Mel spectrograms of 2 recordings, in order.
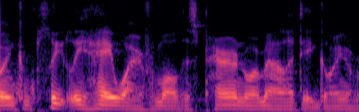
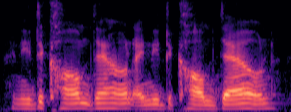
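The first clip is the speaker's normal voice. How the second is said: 1 rising panic; 4 semitones higher, 7 dB louder than usual. Acted.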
